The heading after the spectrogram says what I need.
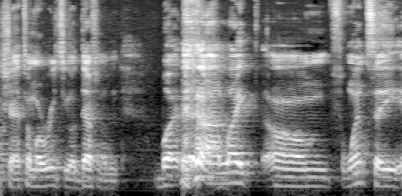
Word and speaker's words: Maurizio: That's how you pronounce that, Maurizio.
